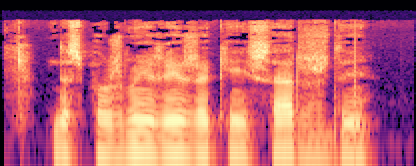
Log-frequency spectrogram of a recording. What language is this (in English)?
Pashto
